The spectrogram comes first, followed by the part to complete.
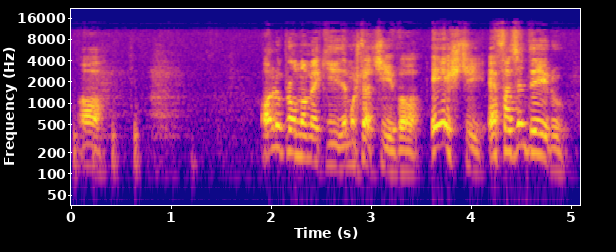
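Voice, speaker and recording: A man teaching grammar to online viewers in a casual lesson. He keeps saying "look here" and slows way down to stress example phrases. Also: a little high, very animated, husky.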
